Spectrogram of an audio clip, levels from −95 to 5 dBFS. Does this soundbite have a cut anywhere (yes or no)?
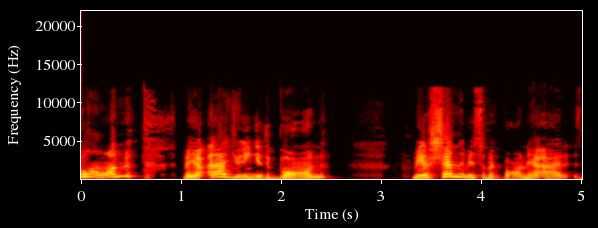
no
